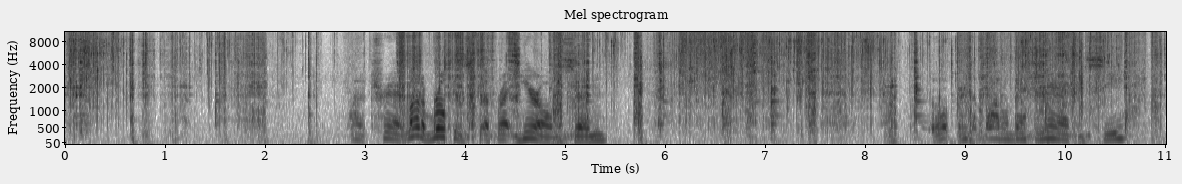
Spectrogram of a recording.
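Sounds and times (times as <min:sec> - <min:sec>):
digging tool scraping dirt and glass: 0:00.0 - 0:11.0.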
